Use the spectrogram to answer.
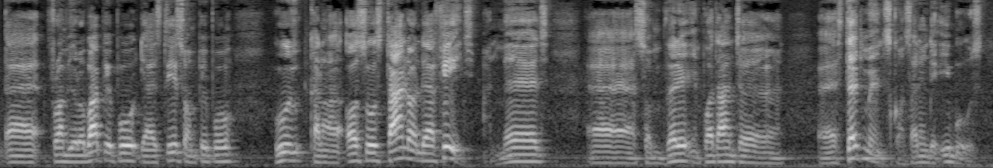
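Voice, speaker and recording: A man's voice: mid-range voice, darkish tone. A middle-aged Nigerian man with an Igbo accent hosting an informal morning news show, reading headlines with many "uh" fillers and Pidgin asides. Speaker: online news host.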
